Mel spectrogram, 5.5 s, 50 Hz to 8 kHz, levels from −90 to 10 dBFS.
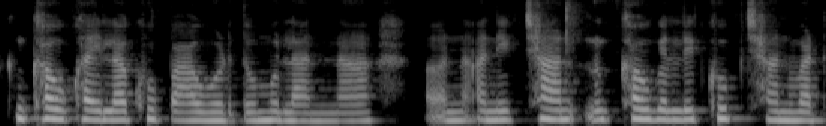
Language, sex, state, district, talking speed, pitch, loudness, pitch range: Marathi, female, Maharashtra, Pune, 130 wpm, 210 Hz, -32 LUFS, 195-230 Hz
